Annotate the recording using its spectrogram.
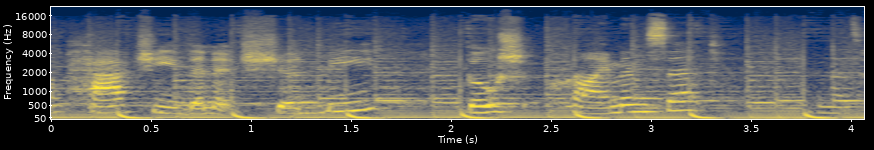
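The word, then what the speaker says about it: Gosh: Gauche Prime and Set, and that's how you say it.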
